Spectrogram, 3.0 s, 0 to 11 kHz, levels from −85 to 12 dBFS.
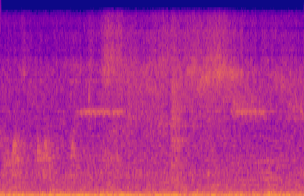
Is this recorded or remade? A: remade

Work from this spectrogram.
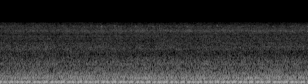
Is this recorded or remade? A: recorded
